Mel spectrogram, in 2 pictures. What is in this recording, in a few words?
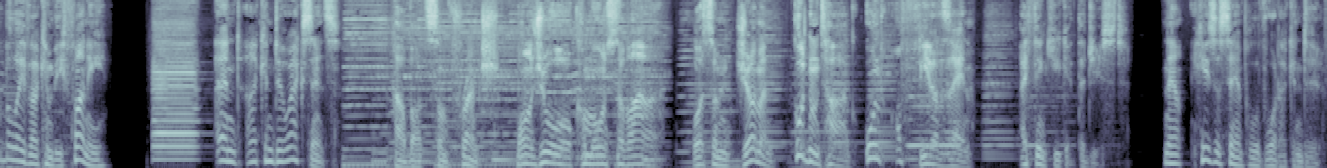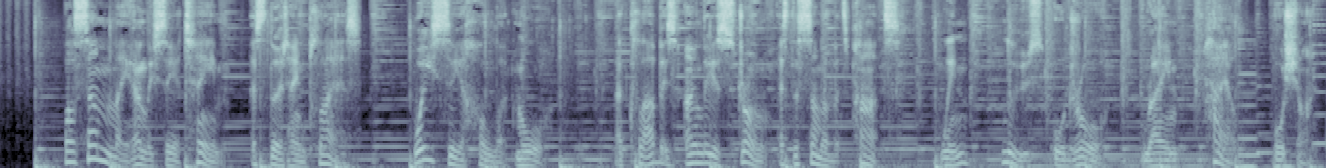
Voice Over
